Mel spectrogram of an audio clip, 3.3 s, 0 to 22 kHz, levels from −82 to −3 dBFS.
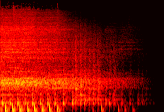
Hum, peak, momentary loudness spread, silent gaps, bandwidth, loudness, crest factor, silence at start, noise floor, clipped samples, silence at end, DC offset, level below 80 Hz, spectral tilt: none; -14 dBFS; 19 LU; none; over 20 kHz; -30 LUFS; 18 dB; 0 s; -63 dBFS; under 0.1%; 0.65 s; under 0.1%; -40 dBFS; -3 dB/octave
